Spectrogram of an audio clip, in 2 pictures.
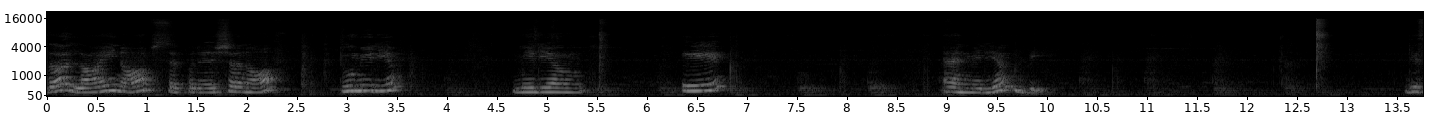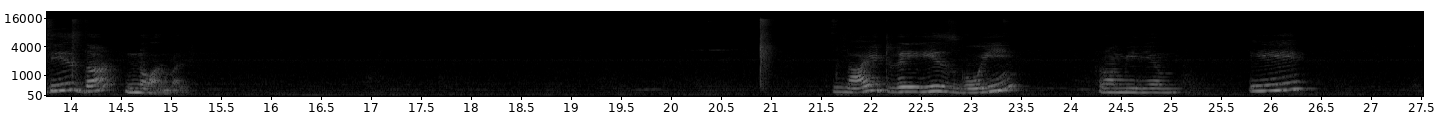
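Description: A young woman speaks calmly nearby, pausing often.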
